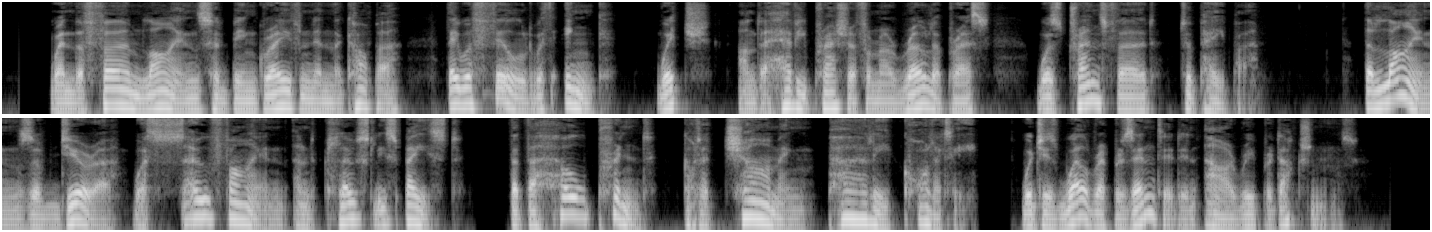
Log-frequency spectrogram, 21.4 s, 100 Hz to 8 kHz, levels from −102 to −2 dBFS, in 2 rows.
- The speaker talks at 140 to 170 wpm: Yes, average, 150 wpm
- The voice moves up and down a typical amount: No, wide, 7.8 semitones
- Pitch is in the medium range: No, very low, 95 Hz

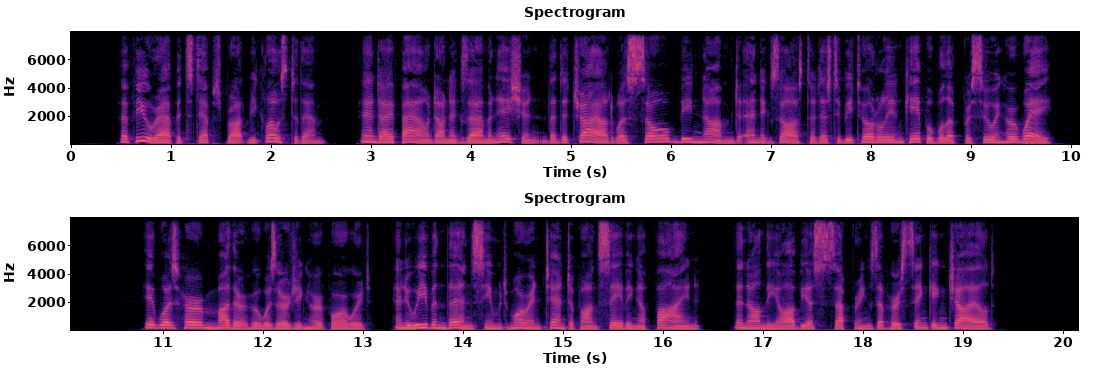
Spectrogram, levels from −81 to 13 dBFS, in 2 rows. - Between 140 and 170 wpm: No, average, 180 wpm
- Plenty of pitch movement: No, average, 3.1 semitones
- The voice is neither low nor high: Yes, medium, 165 Hz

